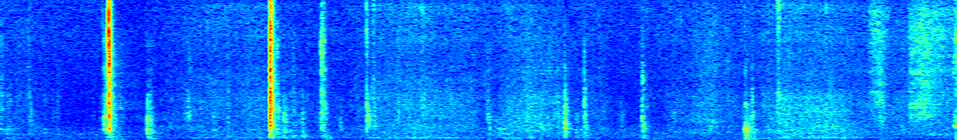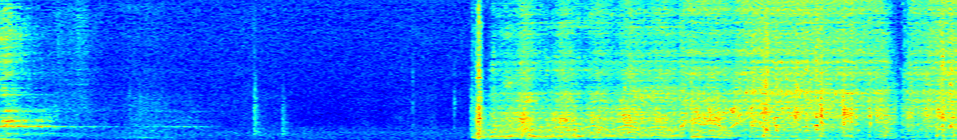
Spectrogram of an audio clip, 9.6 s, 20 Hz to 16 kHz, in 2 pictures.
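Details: 1950 Chevrolet Fleetline Deluxe that sat for years, started on a winter day after jogging the carburetor float in case it was stuck; accelerator pump works. A few clicks and a short crank, then it catches and settles into a steady, even idle: normal start and idle.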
